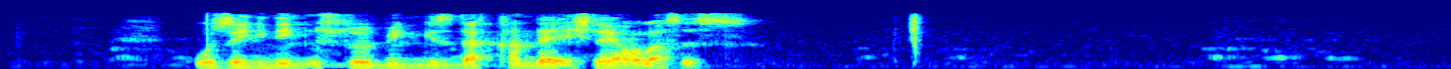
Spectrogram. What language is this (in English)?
Uzbek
